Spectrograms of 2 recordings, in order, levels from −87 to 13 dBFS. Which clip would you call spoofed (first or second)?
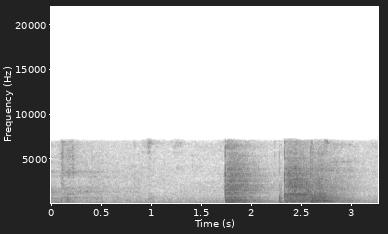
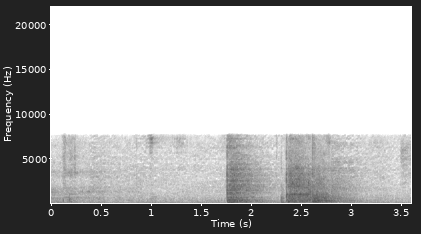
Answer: second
